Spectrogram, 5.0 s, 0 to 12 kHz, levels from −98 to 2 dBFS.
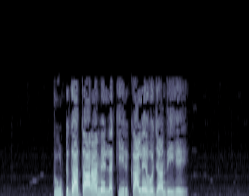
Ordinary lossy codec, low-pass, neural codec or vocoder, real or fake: MP3, 32 kbps; 7.2 kHz; none; real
